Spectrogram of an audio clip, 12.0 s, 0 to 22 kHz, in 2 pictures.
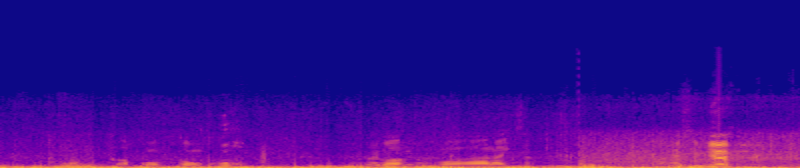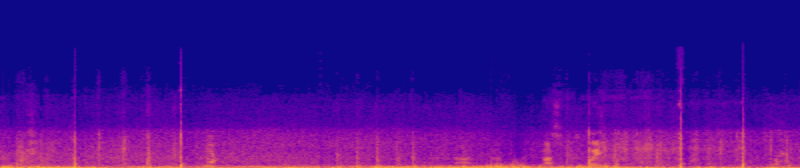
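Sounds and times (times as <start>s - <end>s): wind buffeting microphone: 0.0s - 12.0s
football thuds: 6.0s - 7.6s, 8.4s - 9.4s, 10.1s - 12.0s.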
